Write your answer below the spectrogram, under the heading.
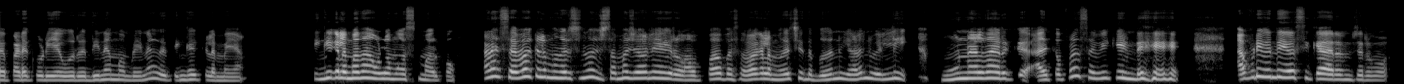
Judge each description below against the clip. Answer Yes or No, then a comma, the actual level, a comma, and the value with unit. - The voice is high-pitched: Yes, high, 245 Hz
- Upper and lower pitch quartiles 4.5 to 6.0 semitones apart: Yes, average, 5.1 semitones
